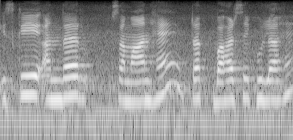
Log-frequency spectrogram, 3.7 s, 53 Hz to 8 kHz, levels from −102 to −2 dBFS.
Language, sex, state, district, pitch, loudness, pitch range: Hindi, female, Punjab, Fazilka, 230 Hz, -15 LUFS, 225-255 Hz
